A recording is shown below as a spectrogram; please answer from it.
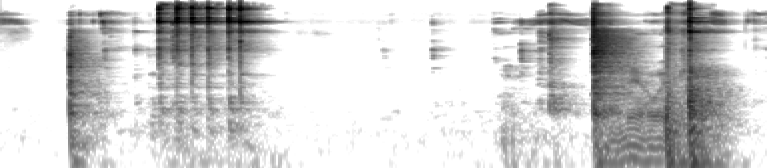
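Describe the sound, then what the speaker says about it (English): A ratchet wrench loosens a tight blade guard on a budget scroll saw, giving two bursts of rapid clicking ratchet strokes with a pause between, close and fairly loud, with no talking. "I ended up using a ratchet"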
